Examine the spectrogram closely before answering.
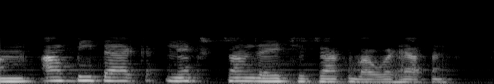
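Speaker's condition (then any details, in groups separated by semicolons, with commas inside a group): Multiple sclerosis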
